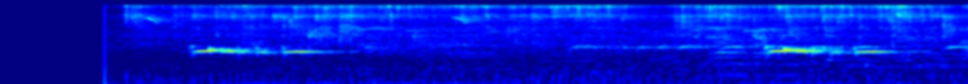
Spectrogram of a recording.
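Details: Zebra dove song answering other zebra doves: soft, clear whistled coos near one pitch, a short burst of notes early, then a pause, then another brief trilled phrase with a slight rise, over steady low background hum.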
